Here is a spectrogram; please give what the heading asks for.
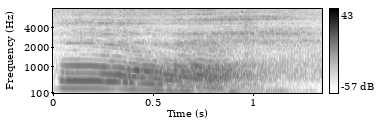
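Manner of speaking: high, loud sigh sliding down like a yawn. Shown as a demonstration. Voice teacher leading a yawn exercise, loud falling sigh. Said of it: "start with ah and yawn it out".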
